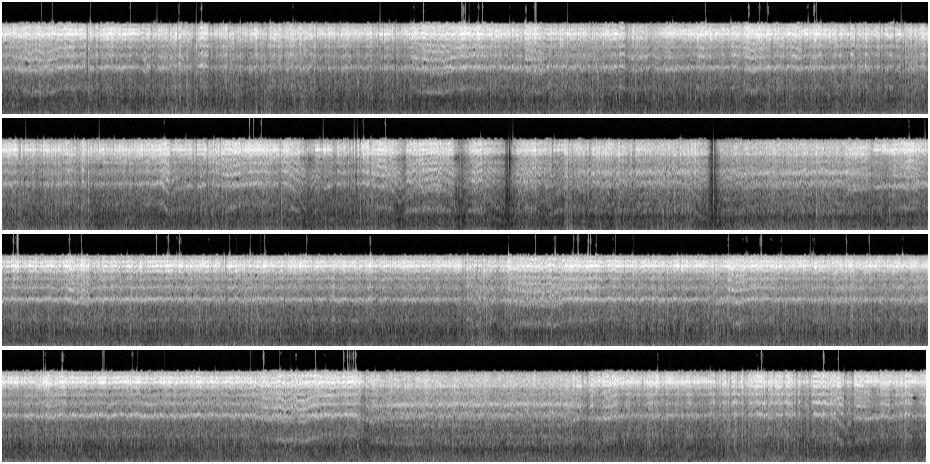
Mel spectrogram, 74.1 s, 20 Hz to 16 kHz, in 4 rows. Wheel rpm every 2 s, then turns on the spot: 220, 230, 230, 230, 220, 230, 230, 230, 230, 230, 210, 200, 170, 160, 90, 180, 130, 190, 220, 230, 230, 230, 230, 230, 220, 230, 230, 230, 230, 230, 220, 220, 200, 200, 230, 240, 210.
none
